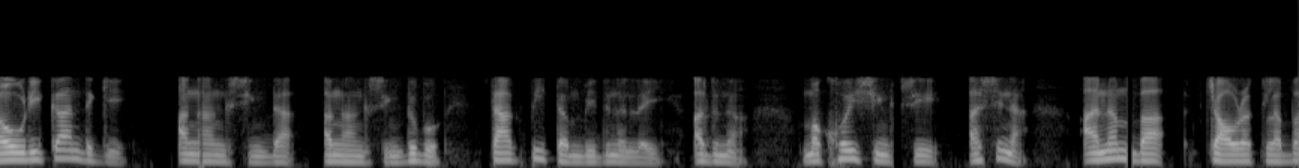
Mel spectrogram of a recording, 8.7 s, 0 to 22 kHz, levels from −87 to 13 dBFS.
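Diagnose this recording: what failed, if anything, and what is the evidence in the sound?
Network packet loss filled with silence. Hard-edged silent gaps at 1.34–1.36, 5.96–6.02 and 7.52–7.56 s. Their 20 ms steps point to dropped 20 ms packets.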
